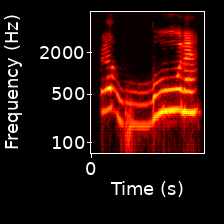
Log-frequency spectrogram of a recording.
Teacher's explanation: अलिफ सगीरा को खींचेंगे, ये हरफ मद है।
